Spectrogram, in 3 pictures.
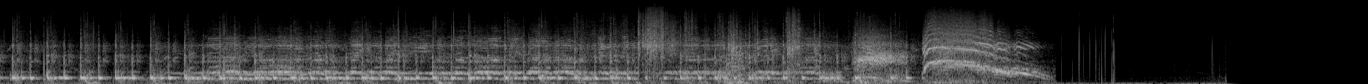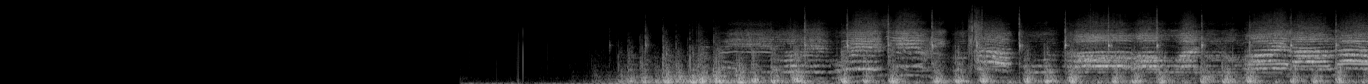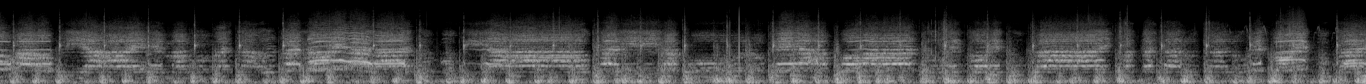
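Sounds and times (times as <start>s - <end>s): fast drumming: 0.0s - 9.8s, 19.2s - 41.0s
voices chanting in unison: 0.0s - 10.6s, 20.7s - 41.0s.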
